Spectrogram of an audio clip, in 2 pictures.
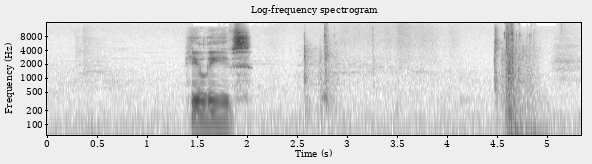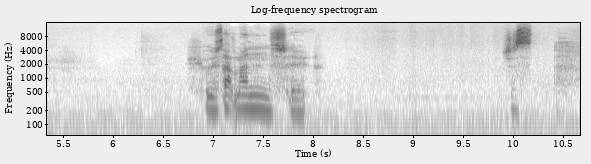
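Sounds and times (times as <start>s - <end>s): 
speech: 1.4s - 2.1s, 7.0s - 8.1s, 9.9s - 10.6s
door swinging thunk: 4.4s - 5.0s.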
